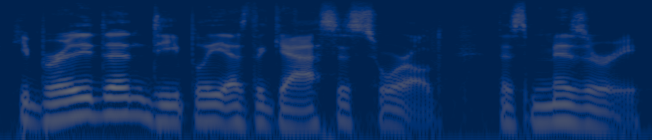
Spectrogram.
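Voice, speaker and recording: A man voicing a cruel, hulking half-machine monster from a story, commanding and taunting in a deliberate way. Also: on the low side, very animated, darkish tone, dry recording.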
